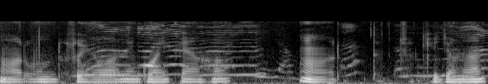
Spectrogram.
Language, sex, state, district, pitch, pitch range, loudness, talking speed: Garhwali, male, Uttarakhand, Uttarkashi, 120 Hz, 115-130 Hz, -18 LUFS, 75 wpm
